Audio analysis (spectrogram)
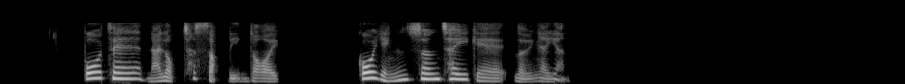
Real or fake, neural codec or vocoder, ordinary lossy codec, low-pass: fake; codec, 16 kHz, 1 kbps, X-Codec, HuBERT features, trained on LibriSpeech; MP3, 48 kbps; 7.2 kHz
